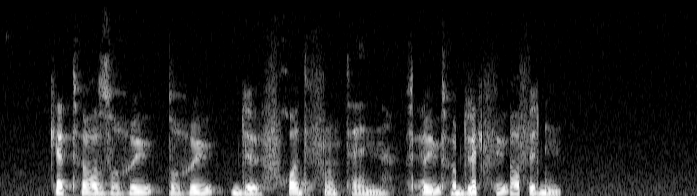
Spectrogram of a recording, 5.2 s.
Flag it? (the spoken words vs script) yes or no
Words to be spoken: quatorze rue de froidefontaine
yes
